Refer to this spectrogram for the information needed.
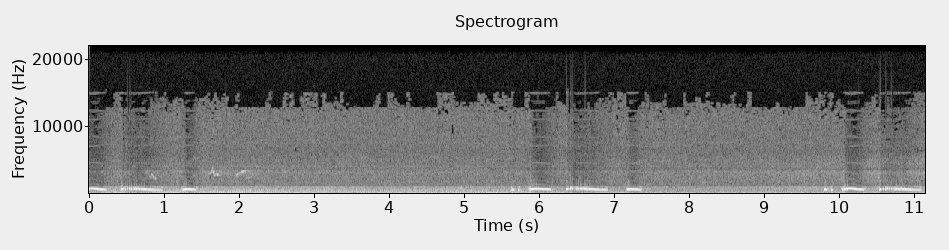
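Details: Spotted dove repeating its 'lambung kuk' call, recorded for luring and training birds in East Java: three separate phrases of short notes and a descending coo, spaced by gaps over a constant low rumble.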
